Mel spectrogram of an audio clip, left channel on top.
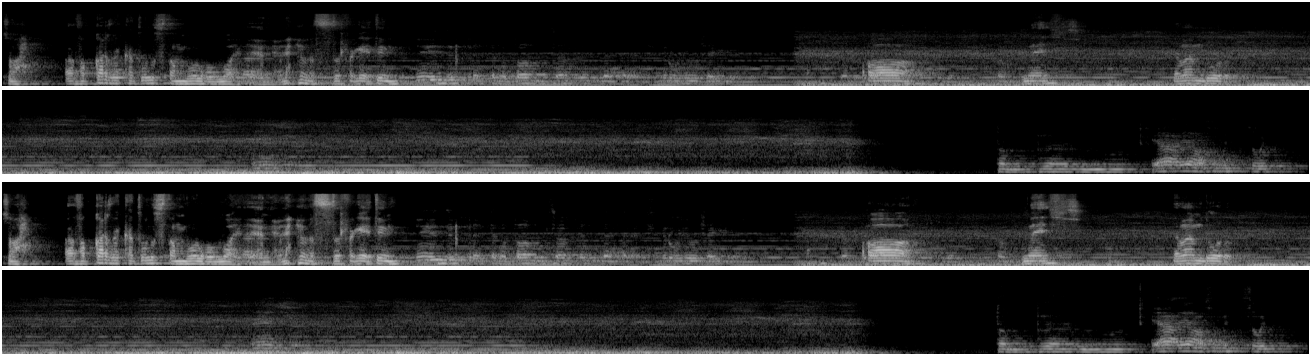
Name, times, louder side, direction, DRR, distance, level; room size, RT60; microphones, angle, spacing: voice 1, 0.0-4.0 4.4-4.5 8.0-8.1 8.6-9.2 10.2-10.8 11.7-12.4, right 4 dB, 70° right, 0.6 m, -25 dB
sound 1, 3.1-18.3, left 1 dB, 5° right, 1.5 m, -41 dB
voice 2, 4.1-7.3 8.4-8.8 9.1-9.6 9.9-10.5 11.0-11.2 15.6-16.0 23.0-25.7, right 1 dB, 45° right, 2.5 m, -34 dB
sound 2, 7.9-21.6, equal, 25° left, 4.0 m, -32 dB
24.0 x 16.5 x 2.5 m
head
